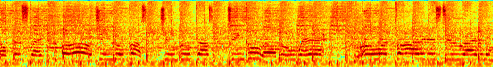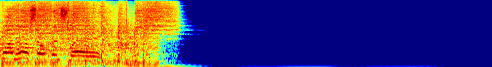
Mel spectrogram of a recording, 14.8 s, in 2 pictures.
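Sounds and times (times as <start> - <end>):
Christmas song: 0.0 - 9.4.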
